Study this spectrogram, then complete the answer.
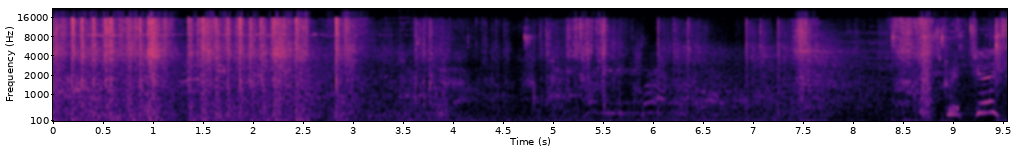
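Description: Gunfire in Warhammer 40,000: Darktide, including a bolt gun, with dense bursts of shots early on that thin into scattered firing amid background game noise, with voices speaking over it.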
